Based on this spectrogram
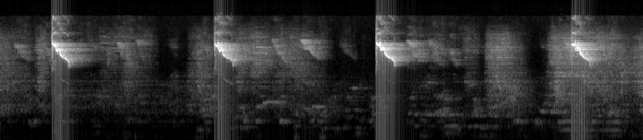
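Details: Buxtoni white-eye, in strong breeding condition and hopping: single bright, steeply falling chirps, each repeated about every one and a half seconds with near silence between.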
